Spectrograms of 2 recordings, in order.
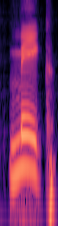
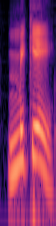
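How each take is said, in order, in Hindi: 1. शब्द k पर समाप्त होता है, उसके बाद कोई स्वर नहीं। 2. अंतिम k के बाद एक स्वर ध्वनि का उच्चारण होता है।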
